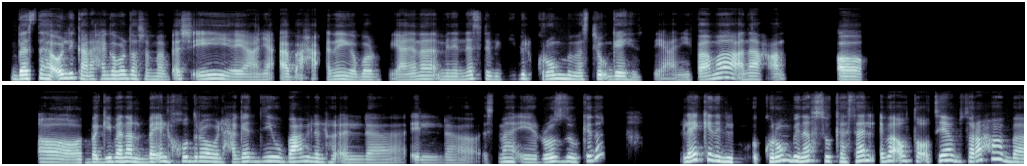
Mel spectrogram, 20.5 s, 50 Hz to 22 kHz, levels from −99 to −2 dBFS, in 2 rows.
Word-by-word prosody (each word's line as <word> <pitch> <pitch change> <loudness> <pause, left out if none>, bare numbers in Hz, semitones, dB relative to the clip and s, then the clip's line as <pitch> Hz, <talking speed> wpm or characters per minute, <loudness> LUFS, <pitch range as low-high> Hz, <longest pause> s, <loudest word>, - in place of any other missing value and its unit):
بس 190 +2 +6
هاقول 195 +1 +6
لِك 225 -3 0
على 170 -1 +3
حاجة 180 +2 -1
برضه 190 +1 +2
عشان 175 -4 -5
ما 150 - -3
أبقاش 145 +4 -5
إيه 185 -1 +1
يعني 140 - -4
أبقى - - 0
حقانيّة 160 0 -3
برضه، 145 0 -4
يعني 135 +3 -4
أنا 175 +2 -1
من 150 0 -6
الناس 185 +6 -4
اللي 155 -3 -5
بتجيب 180 +6 -19
الكرنب 185 0 0
مسلوق 160 +3 -1
جاهز، 155 -5 0
يعني 125 +1 -10
فاهمة 215 +12 +3
أنا 155 +1 0
حن - - -4 0.5
آه. 150 -2 +4 2.0
آه 165 -4 +1
باجيب 170 +5 0
أنا 195 +1 +6
الباقي 180 -1 +2
الخُضرة 210 +1 0
والحاجات 185 +1 -1
دي 200 +2 -2
وباعمل 195 0 +3
اله 170 -3 -4
ال 150 -1 -6 0.4
ال 140 -1 -8 0.4
اسمها 190 0 -5
إيه 165 -2 -5
الرز 195 +5 0
وكده، 230 - -1 0.8
لكن 280 -2 +4 0.4
الكرنب 225 +4 +2
نَفْسه 220 +1 +2
كسلق 215 +5 0
بقى 230 +3 +4
وتقطيع 245 +2 +1
بصراحة 255 +9 +1
ب 210 - -3
185 Hz, 150 wpm, -20 LUFS, 155-200 Hz, 2.0 s, بس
